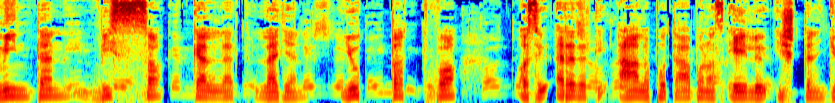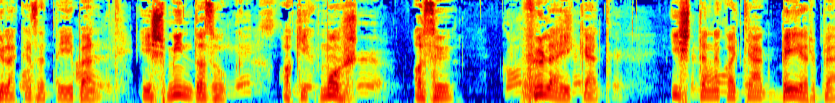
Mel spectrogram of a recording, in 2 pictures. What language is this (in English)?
Hungarian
